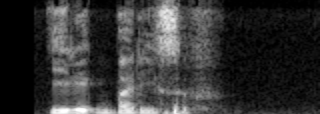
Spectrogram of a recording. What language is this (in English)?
Russian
